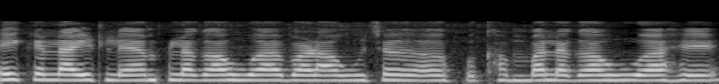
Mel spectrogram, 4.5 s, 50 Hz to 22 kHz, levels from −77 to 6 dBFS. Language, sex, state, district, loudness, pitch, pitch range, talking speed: Hindi, female, Chhattisgarh, Bilaspur, -14 LUFS, 245 Hz, 240-250 Hz, 160 wpm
